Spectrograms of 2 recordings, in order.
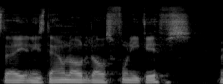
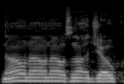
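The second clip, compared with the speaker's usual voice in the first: loud, higher-pitched protest; acted insistence; 6 semitones higher, 5 dB louder than usual. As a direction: insist over someone's doubts. Acted lads insisting gift is real.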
